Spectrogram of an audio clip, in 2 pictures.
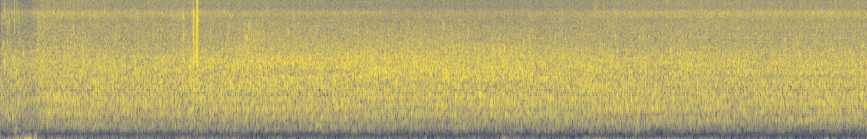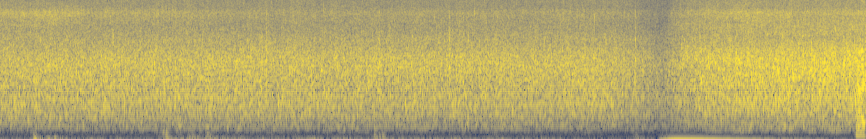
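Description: Shallow stream running over a stony bed: a steady rush and burble of water. About three seconds before the end it becomes louder.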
